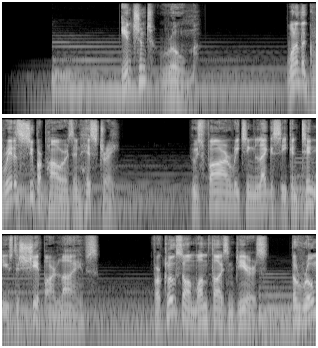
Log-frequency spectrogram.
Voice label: northern irish accent documentary compilation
